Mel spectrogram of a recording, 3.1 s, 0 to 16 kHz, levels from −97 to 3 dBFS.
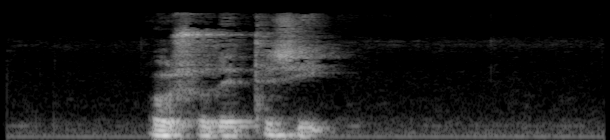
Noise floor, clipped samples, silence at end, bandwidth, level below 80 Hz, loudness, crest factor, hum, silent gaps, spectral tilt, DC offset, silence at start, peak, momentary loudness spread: -59 dBFS; under 0.1%; 1.4 s; 11.5 kHz; -58 dBFS; -25 LUFS; 22 dB; none; none; -5.5 dB/octave; under 0.1%; 0.75 s; -6 dBFS; 9 LU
